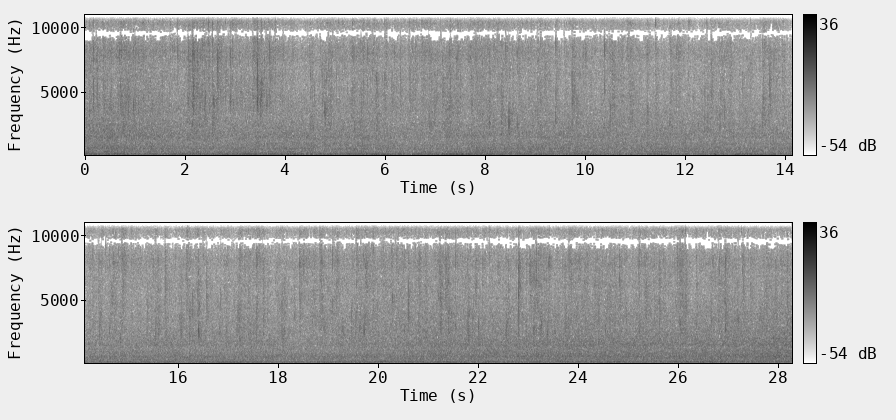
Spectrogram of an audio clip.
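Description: Steady rain falling, with many separate drops ticking through a continuous hiss.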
